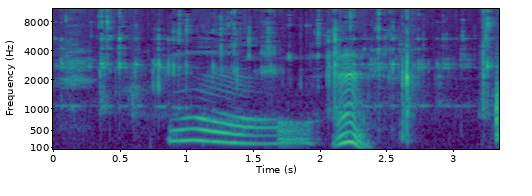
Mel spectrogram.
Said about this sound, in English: Cheers. Cheers to everyone. Cheers to you. Clink. Clinkety clink.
